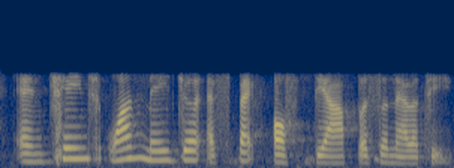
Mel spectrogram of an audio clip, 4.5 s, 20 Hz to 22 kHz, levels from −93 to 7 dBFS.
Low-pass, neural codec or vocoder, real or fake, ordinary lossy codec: 3.6 kHz; codec, 16 kHz, 8 kbps, FunCodec, trained on Chinese and English, 25 frames a second; fake; none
